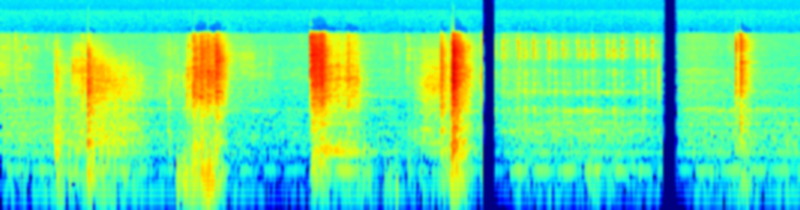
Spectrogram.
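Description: Kitchen handling noises: a metal griddle pan clattering and scraping as it is put into an electric oven, with the oven door shutting with a bang about six seconds in. A run of fast faint clicks follows as a stove dial is turned, then a single click.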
